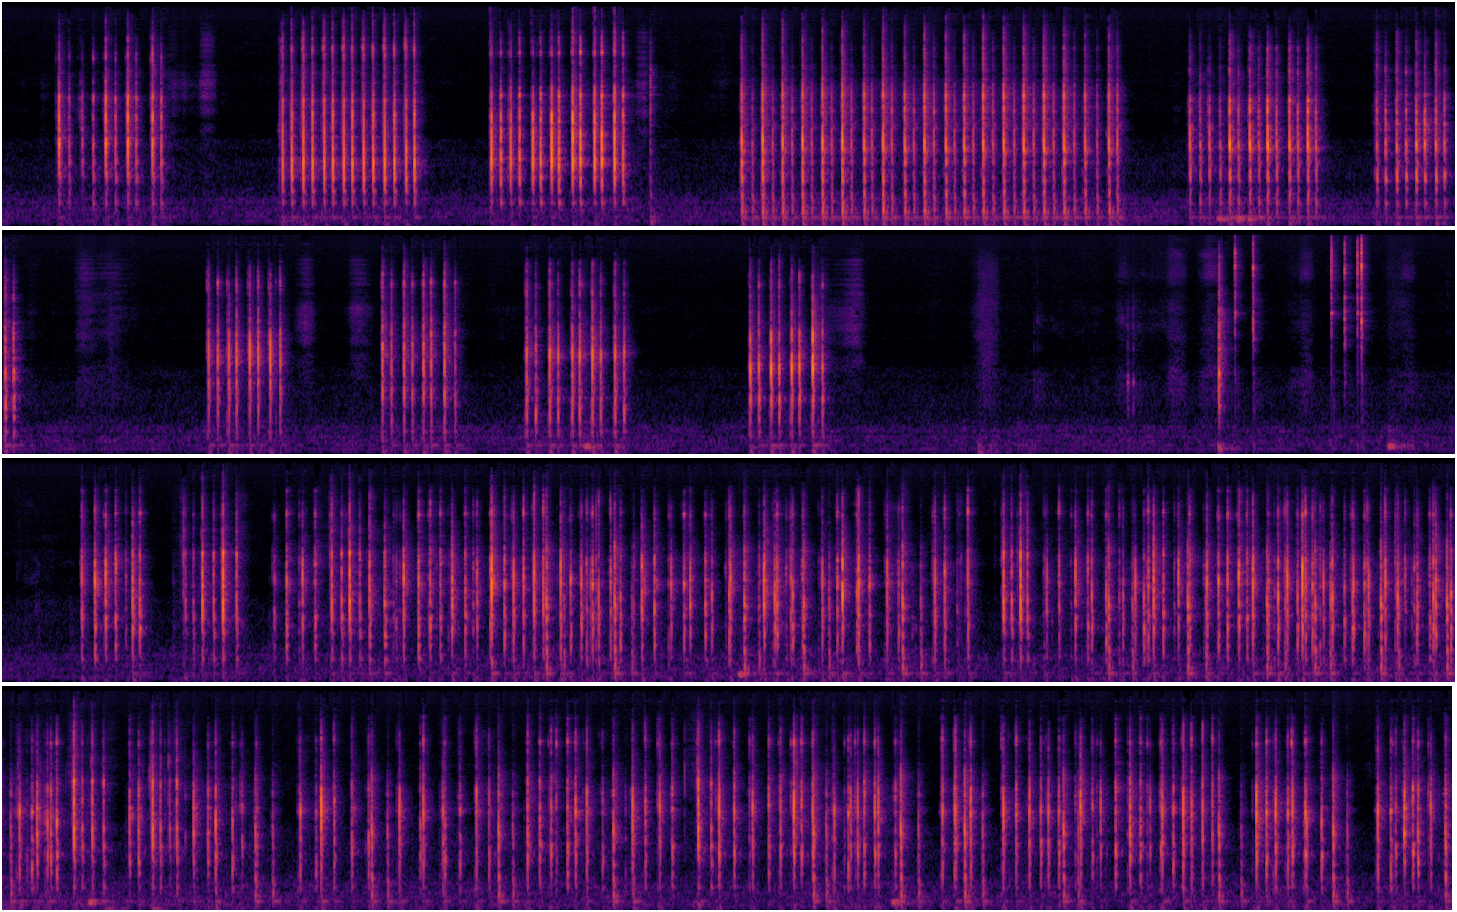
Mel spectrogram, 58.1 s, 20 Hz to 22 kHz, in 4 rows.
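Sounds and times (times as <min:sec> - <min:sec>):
mechanical keyboard typing: 0:00.6 - 0:01.7, 0:02.8 - 0:04.2, 0:04.9 - 0:06.3, 0:07.4 - 0:11.3, 0:11.9 - 0:14.8, 0:16.6 - 0:17.4, 0:18.3 - 0:19.2, 0:19.8 - 0:20.8, 0:22.0 - 0:22.8, 0:27.8 - 0:28.2, 0:29.8 - 0:58.0.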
